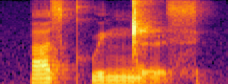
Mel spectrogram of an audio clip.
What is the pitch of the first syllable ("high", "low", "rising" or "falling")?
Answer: high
